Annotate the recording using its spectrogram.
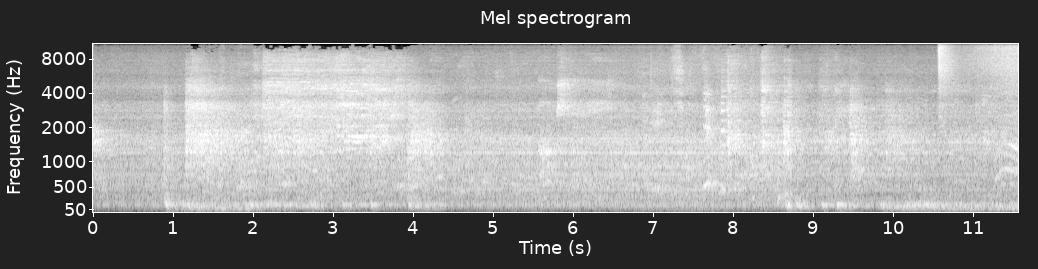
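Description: A band plays live music.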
